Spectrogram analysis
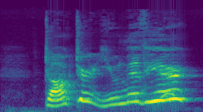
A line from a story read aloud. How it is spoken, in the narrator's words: Adam gasped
